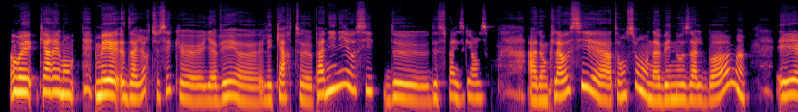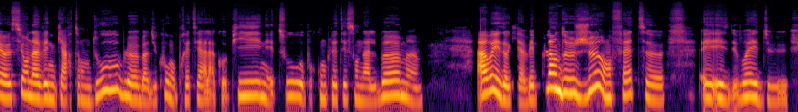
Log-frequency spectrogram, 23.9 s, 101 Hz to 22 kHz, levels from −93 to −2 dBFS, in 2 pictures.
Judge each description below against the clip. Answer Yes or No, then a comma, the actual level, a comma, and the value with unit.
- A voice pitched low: No, high, 205 Hz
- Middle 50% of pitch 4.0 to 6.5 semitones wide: Yes, average, 4.3 semitones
